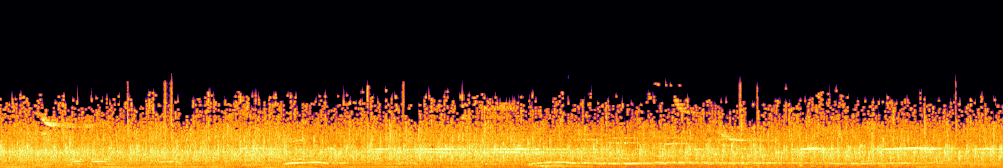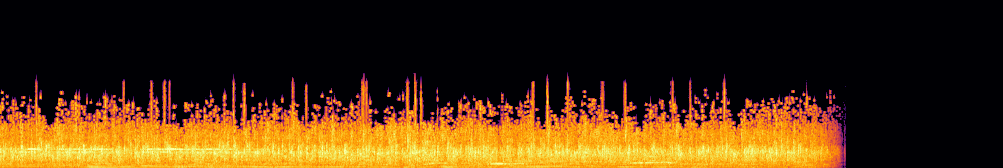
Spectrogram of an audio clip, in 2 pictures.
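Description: Audience applauding over loud music with a repeating low pulse, the crowd noise and music running together until both cut off suddenly near the end.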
